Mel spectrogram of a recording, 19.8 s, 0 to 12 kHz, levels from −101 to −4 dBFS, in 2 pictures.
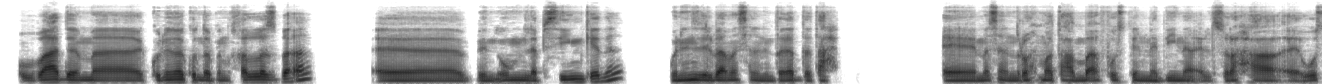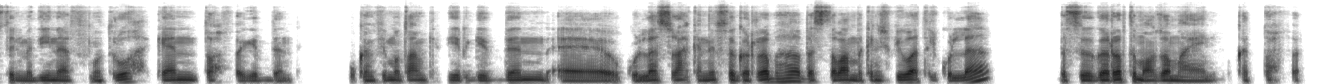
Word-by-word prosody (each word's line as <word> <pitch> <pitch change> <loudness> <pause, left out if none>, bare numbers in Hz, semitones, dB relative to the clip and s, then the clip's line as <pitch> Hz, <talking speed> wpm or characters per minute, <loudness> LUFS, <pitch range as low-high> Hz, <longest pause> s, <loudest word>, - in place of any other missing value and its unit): وبعد 100 +4 +4
ما 90 -2 +1
كُلّنا 100 +4 +2
كنا 95 -3 0
بنخلّص 95 +4 +1
بقى 115 - +2 0.5
آآ 80 -1 +1
بنقوم 90 +3 0
لابسين 105 +6 +1
كده 155 - 0 0.4
وننزل 90 +1 +3
بقى 90 -2 +5
مثلًا 95 -3 -2
نتغدى 85 +2 -1
تحت. - - -4 0.8
آآ 80 0 +2
مثلًا 85 +2 -1
نروح 90 +2 -1
مطعم 85 -2 0
بقى - - +3
في - - -8
وسط - - -5
المدينة، 80 0 -2
الصراحة 80 +1 0 0.2
آآ - - -3
وسط 90 - -3
المدينة 85 -1 -1
في - - -14
مطروح 105 +4 -2
كان 95 0 +1
تحفة - - -6
جدًا، 80 +1 -6 0.4
وكان 80 - -2
فيه 90 - -6
مطاعم 90 0 -1
كتير 90 0 -6
جدًا 95 +3 -1
آآ 75 -1 +1
وكُلّها 90 - -1
الصراحة 95 +2 +1
كان 85 - -5
نفسي 95 +2 0
أجربها، 115 +5 +3
بس 85 -8 0
طبعًا 95 +1 +5
ما 90 -3 -1
كانش - - -4
في - - -3
وقت - - +4
لكُلّها - - +1 0.5
بس - - +1
جربت 90 +3 +4
معظمها 85 -2 +2
يعني 75 +1 -6
كانت - - -6
تحفة. - - -10
90 Hz, 170 wpm, -24 LUFS, 80-95 Hz, 0.8 s, بقى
